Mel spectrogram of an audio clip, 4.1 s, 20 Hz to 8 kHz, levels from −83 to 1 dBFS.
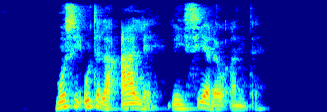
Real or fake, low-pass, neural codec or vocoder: real; 7.2 kHz; none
